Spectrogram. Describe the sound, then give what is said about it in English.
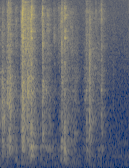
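A small handheld mixer whirs as it froths a drink made with MCT oil, running in a few short, buzzing bursts with brief dips between them. “All right, if you don't have one of these little mixers come in handy. Yeah, there we go. Now we got a little bit of froth.”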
